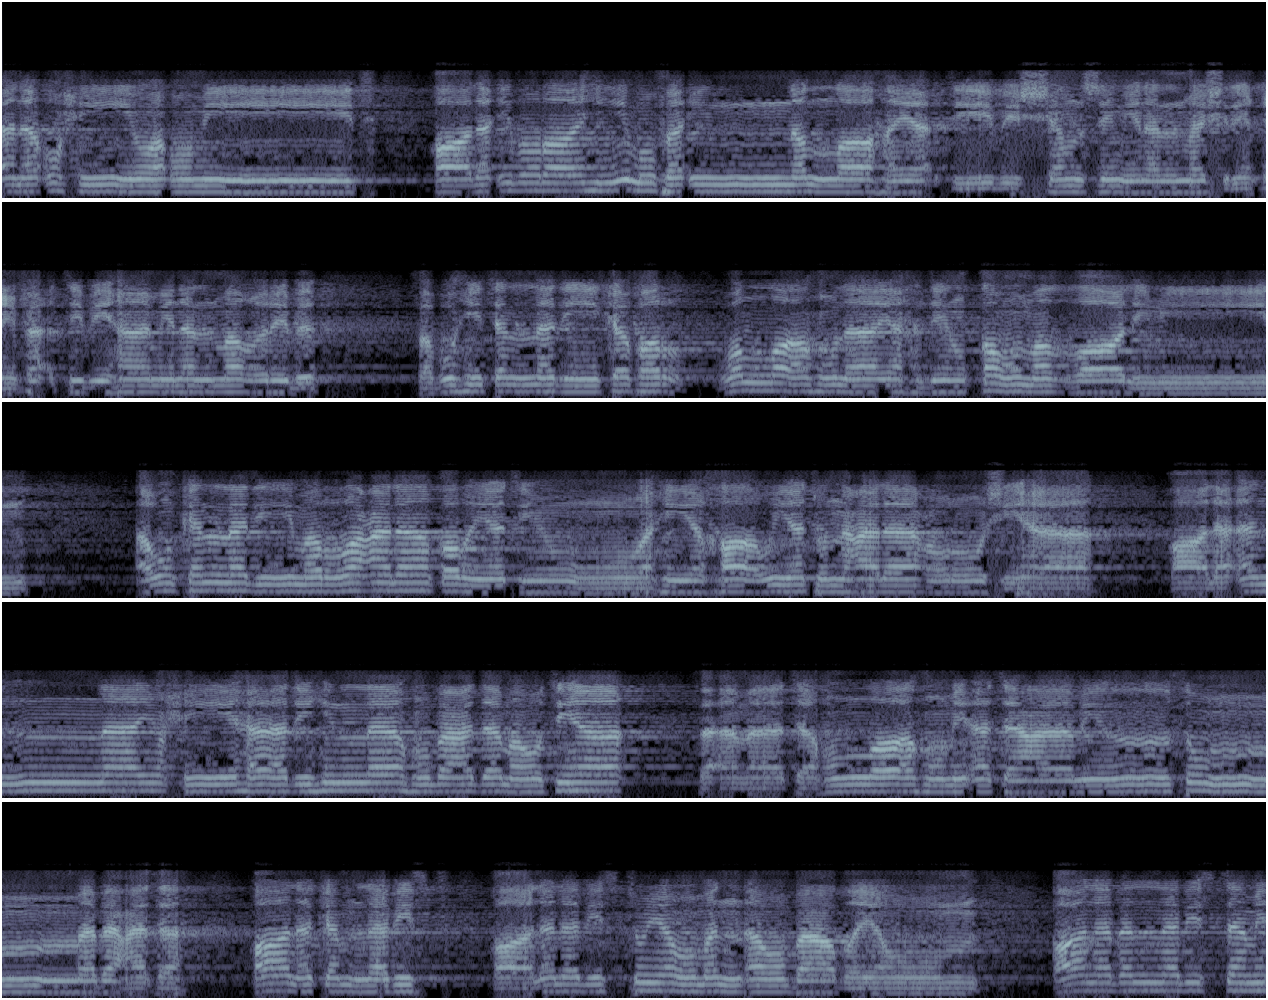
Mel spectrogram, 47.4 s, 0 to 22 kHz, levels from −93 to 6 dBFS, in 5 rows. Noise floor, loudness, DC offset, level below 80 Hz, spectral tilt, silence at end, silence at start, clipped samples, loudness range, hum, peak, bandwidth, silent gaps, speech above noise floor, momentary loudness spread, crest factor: -58 dBFS; -30 LUFS; under 0.1%; -70 dBFS; -1 dB/octave; 0 s; 0 s; under 0.1%; 3 LU; none; -8 dBFS; 6.2 kHz; none; 28 dB; 8 LU; 22 dB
